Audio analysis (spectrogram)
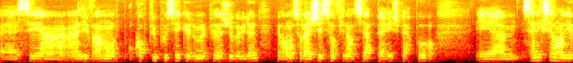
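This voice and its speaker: A man with a strong French accent, fairly quick and monotone in delivery, over noticeable background noise. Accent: strong French accent when pronouncing English. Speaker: personal development youtuber. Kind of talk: casual video monologue. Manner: hesitant, many filler sounds.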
